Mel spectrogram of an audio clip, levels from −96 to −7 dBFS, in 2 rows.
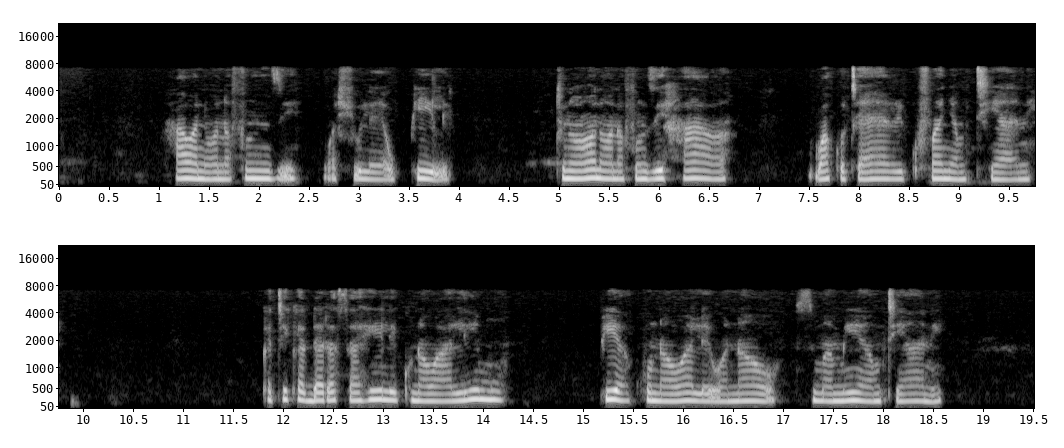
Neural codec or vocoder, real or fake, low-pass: none; real; 7.2 kHz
